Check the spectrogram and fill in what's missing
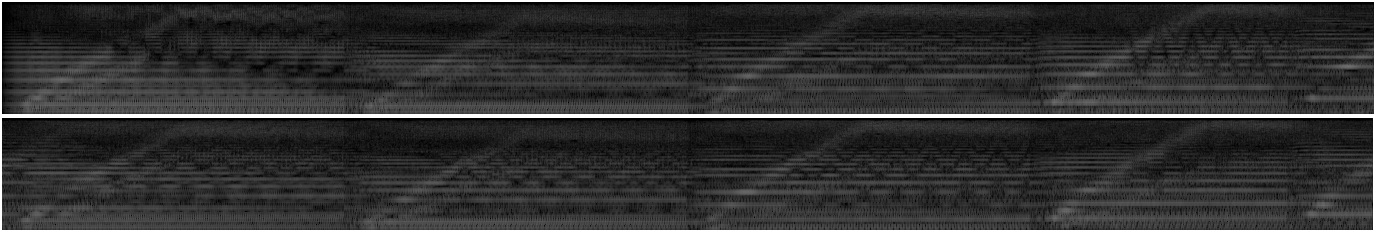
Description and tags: Nice synth tune. If use send me link please with song ;)
Step, Dubstep, Dub, Dance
